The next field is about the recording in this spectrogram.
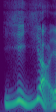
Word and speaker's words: JIA: Eh, sektion JIA, jag vet inte om jag uttalar det rätt. – Ja, men det är helt rätt och det är,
